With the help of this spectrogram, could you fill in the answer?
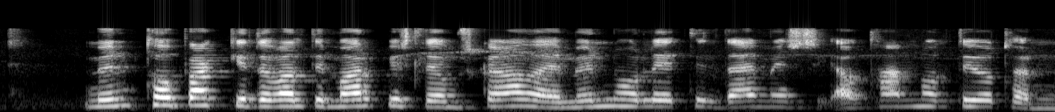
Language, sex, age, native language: Icelandic, female, 30-39, Icelandic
